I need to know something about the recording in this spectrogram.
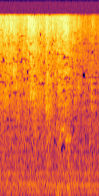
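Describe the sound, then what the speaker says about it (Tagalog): Pot of vegetables with salt boiling on a stove for moringa soup, giving a steady close bubbling hiss with small simmering pops throughout and no talk. "Kumukulo na ang gulay."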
